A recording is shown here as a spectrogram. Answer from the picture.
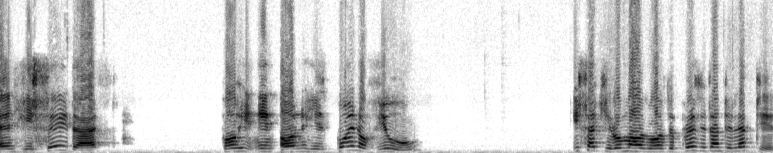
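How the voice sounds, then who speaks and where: Over noticeable background noise, a woman speaks at a fairly high pitch. Her intonation is lively and her pace fairly slow. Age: 80s+. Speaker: lawyer. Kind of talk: interview.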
